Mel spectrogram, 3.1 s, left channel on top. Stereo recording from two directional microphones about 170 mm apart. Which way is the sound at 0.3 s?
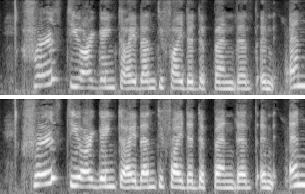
35° right (ahead or behind).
